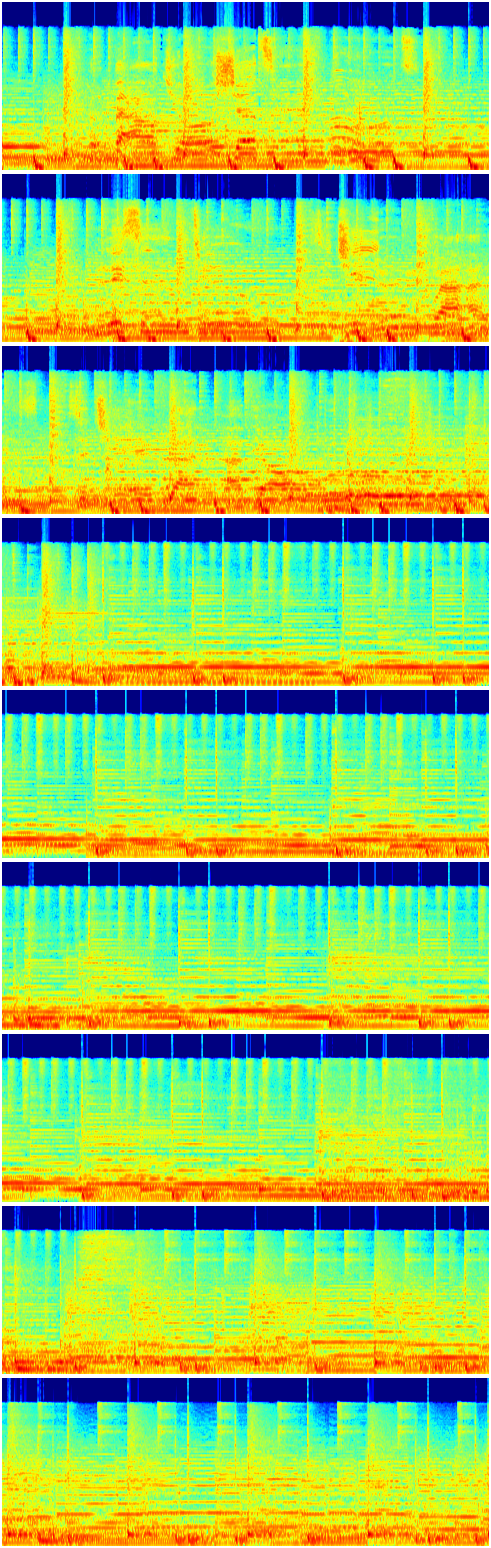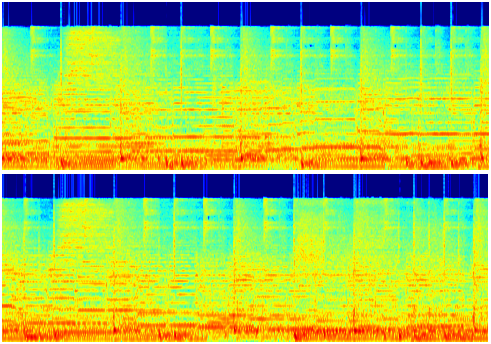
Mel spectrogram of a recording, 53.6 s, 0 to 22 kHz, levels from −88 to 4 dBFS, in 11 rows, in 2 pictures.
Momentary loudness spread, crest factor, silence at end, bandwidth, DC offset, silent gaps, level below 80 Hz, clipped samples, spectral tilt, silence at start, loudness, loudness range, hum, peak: 4 LU; 10 dB; 0 s; 15 kHz; under 0.1%; none; -20 dBFS; 0.3%; -4 dB/octave; 0 s; -10 LUFS; 3 LU; none; 0 dBFS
